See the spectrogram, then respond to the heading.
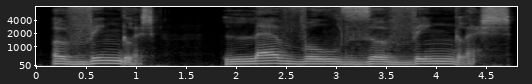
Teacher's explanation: of okay and the next word is a vowel sound so of becomes of the v sound and english actually starts with an e sounds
